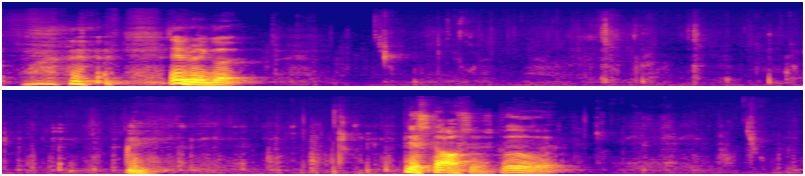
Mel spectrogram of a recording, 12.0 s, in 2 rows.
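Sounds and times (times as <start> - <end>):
person chewing: 2.0 - 9.4, 10.3 - 12.0
wet mouth clicks: 2.8 - 3.8.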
